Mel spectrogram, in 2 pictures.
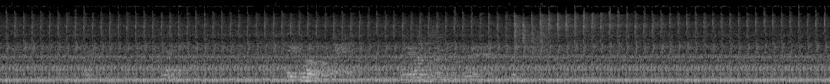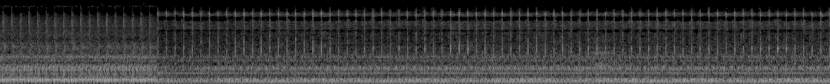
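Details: Shockwave therapy device applied to treat lower back pain and improve hip mobility: rapid, steady mechanical tapping pulses, about four per second, over a constant machine hum.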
